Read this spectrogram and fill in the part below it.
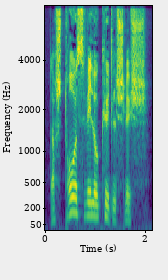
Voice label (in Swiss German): "strossevelo", alsace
